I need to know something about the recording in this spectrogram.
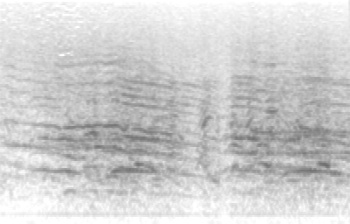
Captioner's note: crowd shouting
